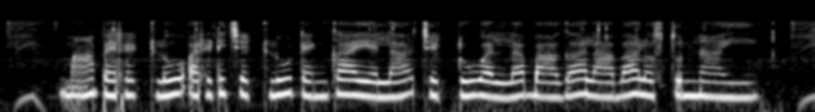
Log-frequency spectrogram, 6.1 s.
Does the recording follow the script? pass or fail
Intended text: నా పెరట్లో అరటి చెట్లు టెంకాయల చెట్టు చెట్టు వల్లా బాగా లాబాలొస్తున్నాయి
fail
